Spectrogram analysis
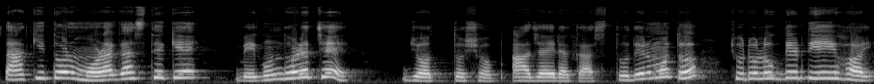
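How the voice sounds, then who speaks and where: A woman's voice: on the high side, big pitch swings, a little slow, vocal fry, dark tone, full character voice. A woman voicing a scornful, snobbish animal neighbour in a cartoon fairy tale, dismissive and sneering. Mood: contemptuous.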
